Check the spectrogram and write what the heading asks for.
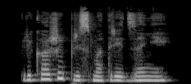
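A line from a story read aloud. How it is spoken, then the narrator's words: Whisper. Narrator (Russian): прошептала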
